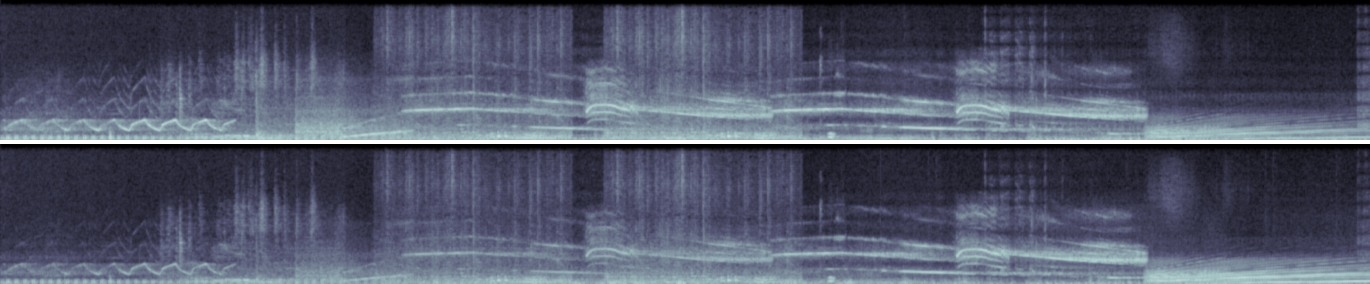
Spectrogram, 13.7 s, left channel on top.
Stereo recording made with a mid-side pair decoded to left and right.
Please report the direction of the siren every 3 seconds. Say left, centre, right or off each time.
left, left, left, centre, right.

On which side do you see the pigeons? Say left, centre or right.
left.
